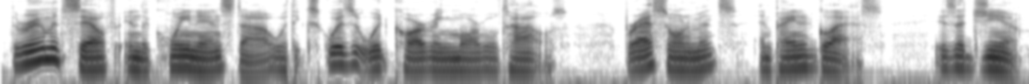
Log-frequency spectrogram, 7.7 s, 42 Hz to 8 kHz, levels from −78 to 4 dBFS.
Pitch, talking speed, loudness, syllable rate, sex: 115 Hz, 170 wpm, -20 LUFS, 5.1 syllables/s, male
